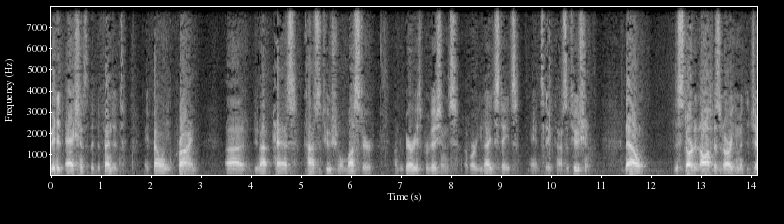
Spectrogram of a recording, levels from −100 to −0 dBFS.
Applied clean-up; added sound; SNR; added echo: none; none; none; none.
